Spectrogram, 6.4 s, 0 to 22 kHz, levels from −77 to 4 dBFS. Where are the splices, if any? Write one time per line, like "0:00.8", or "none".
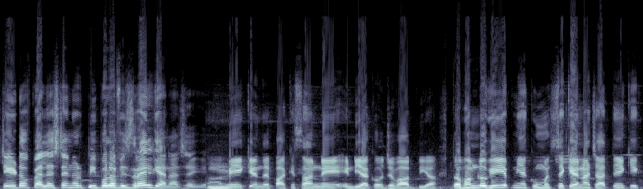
0:02.0
0:04.4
